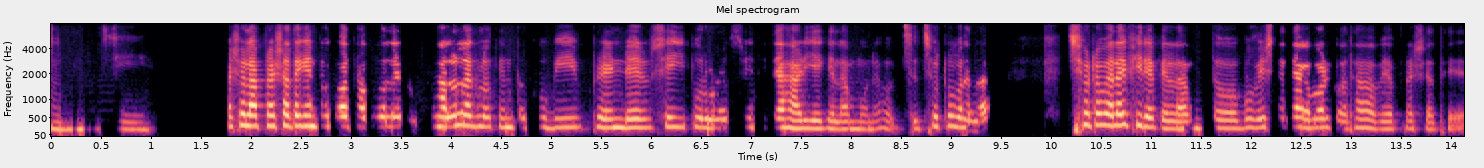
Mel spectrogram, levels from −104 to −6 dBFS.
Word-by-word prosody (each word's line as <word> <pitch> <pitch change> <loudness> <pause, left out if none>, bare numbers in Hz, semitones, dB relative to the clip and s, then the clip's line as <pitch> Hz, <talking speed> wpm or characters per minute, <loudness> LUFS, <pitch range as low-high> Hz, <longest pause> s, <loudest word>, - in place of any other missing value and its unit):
হুম। 190 -2 -5 0.5
জ্বি। 200 -3 -19 1.1
আসলে 290 +2 +6
আপনার 280 0 +2
সাথে 285 0 +7
কিন্তু 275 -1 +3 0.2
কথা 265 0 +4
বলে - - -2 0.4
ভালো 260 +1 +6
লাগলো 270 -2 +3
কিন্তু 245 -1 -2
খুবই 240 -2 -7 0.3
ফ্রেন্ড 240 -2 +1
এর 235 0 +2 0.2
সেই 255 -1 -1
পুরনো 230 -3 -1 0.2
স্মৃতিতে 240 -1 -5
হারিয়ে 210 0 +2
গেলাম 200 -1 -4
মনে 195 +1 -12
হচ্ছে। 200 +1 -16 0.2
ছোটবেলা। 270 +7 -2 0.9
ছোটবেলায় 305 -1 +5
ফিরে 275 -5 +3
পেলাম। 195 -2 -1 0.2
তো - - -14 0.3
ভবিষ্যতে 240 +2 -6
আবার 235 +1 -1
কথা 205 +3 -8
হবে 200 -2 -6
আপনার 205 0 -14
সাথে। 190 -2 -13
240 Hz, 135 wpm, -20 LUFS, 215-270 Hz, 1.1 s, সাথে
